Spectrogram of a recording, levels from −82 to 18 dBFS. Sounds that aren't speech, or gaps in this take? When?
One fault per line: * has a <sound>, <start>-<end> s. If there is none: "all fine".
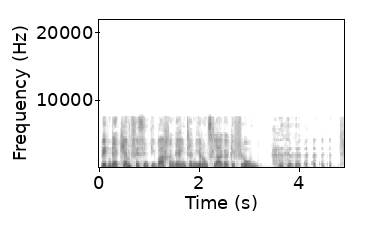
* has a laugh, 3.4-4.7 s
